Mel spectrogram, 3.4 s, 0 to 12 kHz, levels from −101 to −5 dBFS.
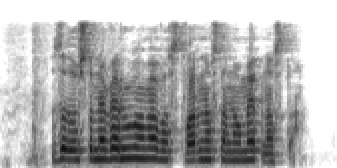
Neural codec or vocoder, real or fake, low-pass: codec, 16 kHz, 16 kbps, FreqCodec, larger model; fake; 7.2 kHz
